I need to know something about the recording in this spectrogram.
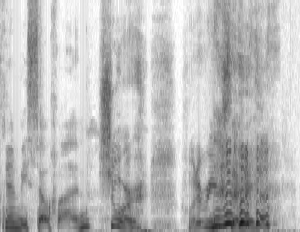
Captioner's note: sarcastically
